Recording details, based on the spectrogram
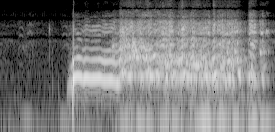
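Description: A turkey gobbles once, a sharp onset breaking into a loud, rapid, rattling gobble of about a second and a half that trails off at the end.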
